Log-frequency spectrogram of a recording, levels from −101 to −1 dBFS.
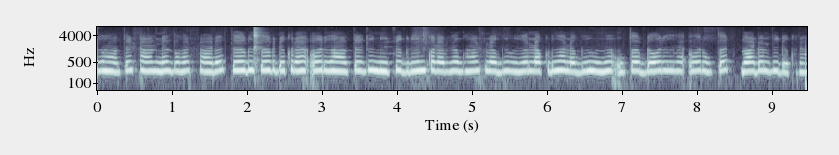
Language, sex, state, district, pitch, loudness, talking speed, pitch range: Hindi, female, Bihar, Vaishali, 260 Hz, -15 LUFS, 230 wpm, 255-265 Hz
